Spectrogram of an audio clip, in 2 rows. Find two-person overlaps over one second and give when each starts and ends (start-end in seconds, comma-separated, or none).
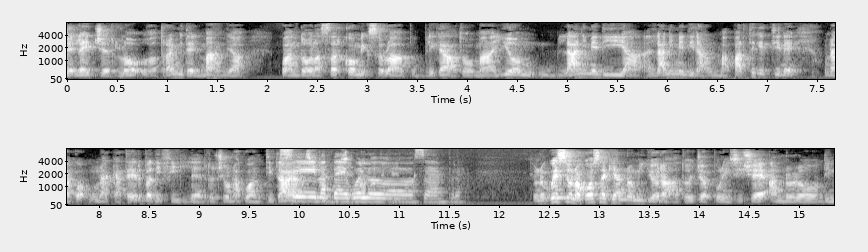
9.8-11.2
